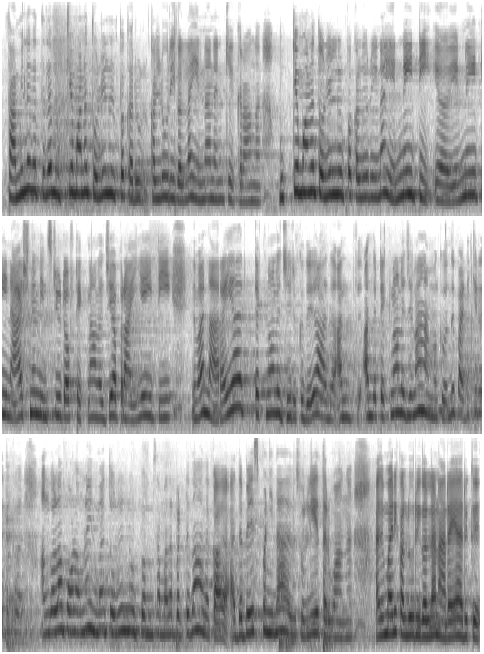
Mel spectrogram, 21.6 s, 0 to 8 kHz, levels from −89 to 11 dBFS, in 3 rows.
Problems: none marked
